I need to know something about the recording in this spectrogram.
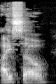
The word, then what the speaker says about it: ISO: international organization for standardization or iso as its acronym is pronounced iso has a technical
